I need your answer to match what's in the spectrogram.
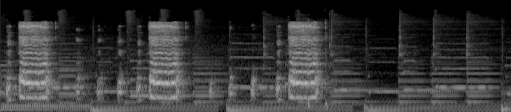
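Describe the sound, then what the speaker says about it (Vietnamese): A hen clucks and cackles loudly and close up, in three repeated bursts of sharp calls over a steady low mechanical hum, ending with a few softer clucks. "Chúng mình vừa nghe tiếng gà kêu rồi."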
